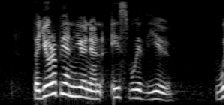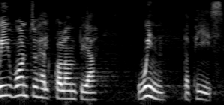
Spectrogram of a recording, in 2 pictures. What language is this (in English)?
English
